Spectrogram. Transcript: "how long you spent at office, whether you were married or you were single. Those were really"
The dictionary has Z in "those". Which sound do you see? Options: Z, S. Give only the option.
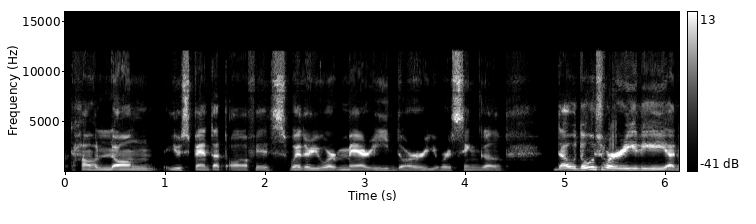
S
